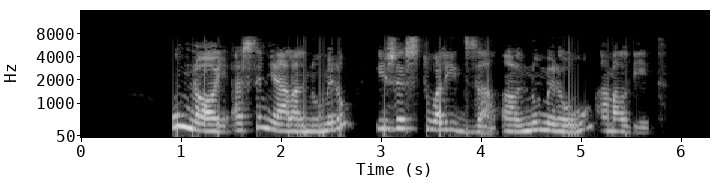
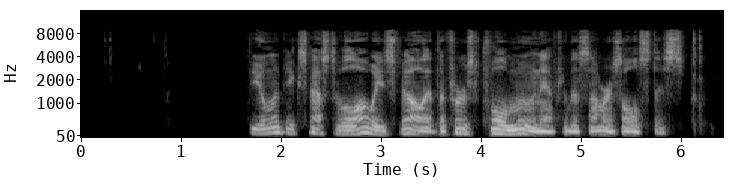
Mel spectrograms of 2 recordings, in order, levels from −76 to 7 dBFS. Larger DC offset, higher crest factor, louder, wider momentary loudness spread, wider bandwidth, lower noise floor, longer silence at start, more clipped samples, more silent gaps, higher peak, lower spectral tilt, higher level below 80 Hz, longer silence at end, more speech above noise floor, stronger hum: neither; about the same, 16 dB vs 16 dB; first, -16 LUFS vs -20 LUFS; first, 10 LU vs 6 LU; second, 7.8 kHz vs 9.4 kHz; first, -80 dBFS vs -63 dBFS; second, 0.9 s vs 1.7 s; neither; neither; first, -2 dBFS vs -6 dBFS; about the same, -4.5 dB/octave vs -4.5 dB/octave; first, -44 dBFS vs -58 dBFS; first, 0.6 s vs 0.2 s; first, 64 dB vs 43 dB; neither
